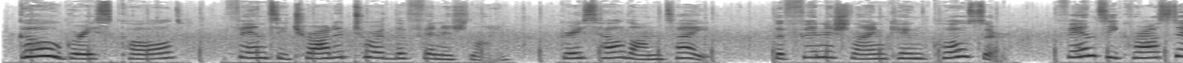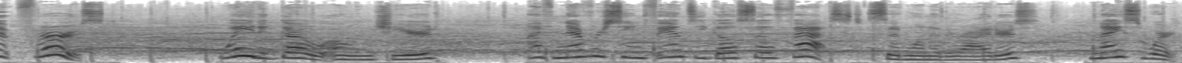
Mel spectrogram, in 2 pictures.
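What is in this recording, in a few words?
NARRATION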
